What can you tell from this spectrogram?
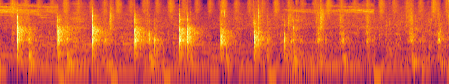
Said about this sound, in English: I'm just going to chop them up roughly, just to break them down into small pieces.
